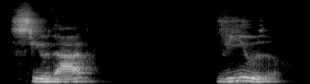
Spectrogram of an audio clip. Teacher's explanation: According to what kind of vowel you put together, the stress and the diphthong will change. If 2 close vowels are together, they are pronounced as one syllable. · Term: diphthongo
